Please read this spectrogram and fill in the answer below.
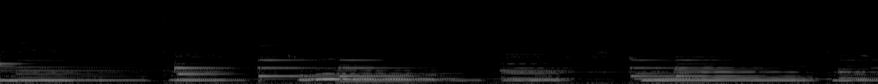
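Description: Electronic keyboard playing slow held chords that change every second or two, with voices singing along.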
